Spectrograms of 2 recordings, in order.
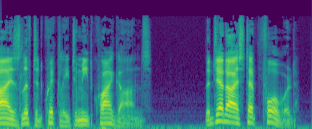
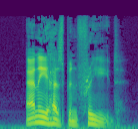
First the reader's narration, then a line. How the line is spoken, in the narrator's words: he said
